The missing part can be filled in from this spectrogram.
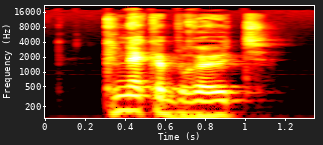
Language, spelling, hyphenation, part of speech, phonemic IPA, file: Dutch, knäckebröd, knäc‧ke‧bröd, noun, /ˈknɛ.kəˌbrøːt/, Nl-knäckebröd.ogg
- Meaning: crispbread, knäckebröd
